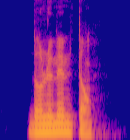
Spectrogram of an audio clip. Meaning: 1. at the same time, at once, in the same breath, simultaneously 2. on the other hand, at the same time, then again
- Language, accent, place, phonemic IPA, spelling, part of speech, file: French, France, Lyon, /dɑ̃ l(ə) mɛm tɑ̃/, dans le même temps, adverb, LL-Q150 (fra)-dans le même temps.wav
